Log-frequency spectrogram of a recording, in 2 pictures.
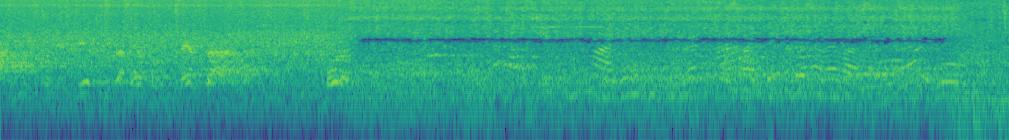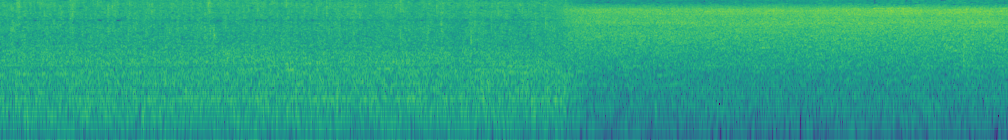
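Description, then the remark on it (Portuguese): Heavy morning rain pours down on the city of Salvador, Brazil, in late November, in a dense, steady hiss that fills the whole recording, its tone shifting abruptly a few times as if pieced together from separate takes. “Salvador amanheceu abaixo de chuva e ao som de sirenes que alertaram para o risco de deslizamentos na cidade.”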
